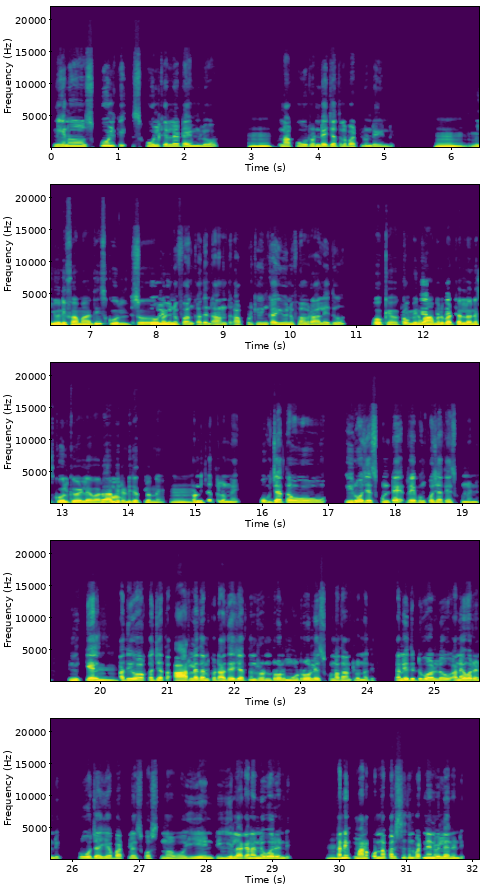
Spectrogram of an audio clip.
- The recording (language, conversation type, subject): Telugu, podcast, తక్కువ వస్తువులతో సంతోషంగా ఉండటం మీకు ఎలా సాధ్యమైంది?
- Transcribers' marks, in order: in English: "యూనిఫార్మ్"; in English: "యూనిఫార్మ్"; unintelligible speech; distorted speech; in English: "ఇన్ కేస్"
